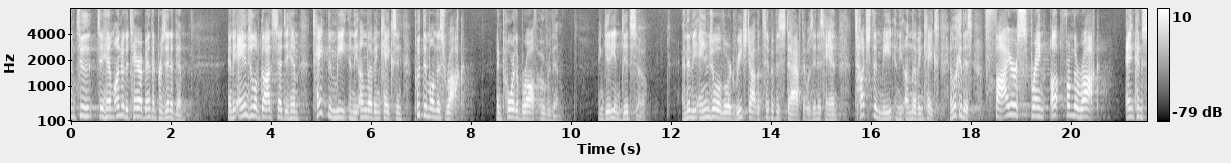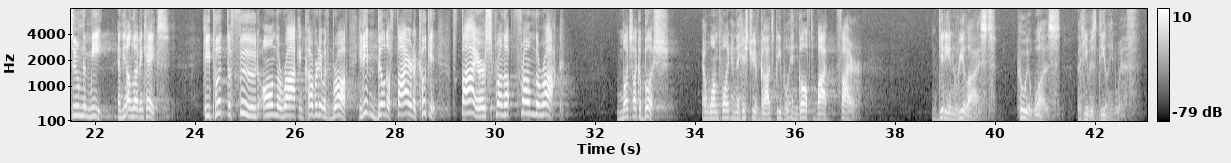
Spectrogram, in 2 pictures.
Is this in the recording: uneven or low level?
no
